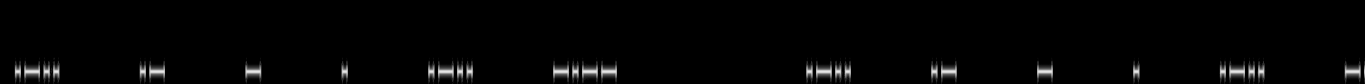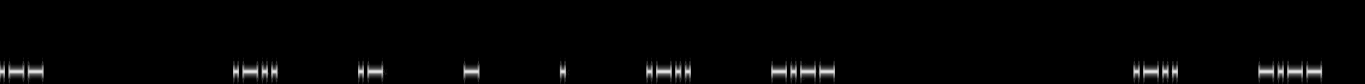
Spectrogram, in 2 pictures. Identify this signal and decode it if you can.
Morse code, heard as a keyed tone, about 25 wpm, spaced as for 9 wpm, 600 Hz. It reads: LATELY LATELY LATELY LY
